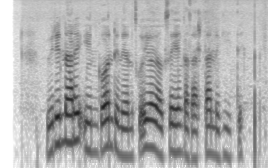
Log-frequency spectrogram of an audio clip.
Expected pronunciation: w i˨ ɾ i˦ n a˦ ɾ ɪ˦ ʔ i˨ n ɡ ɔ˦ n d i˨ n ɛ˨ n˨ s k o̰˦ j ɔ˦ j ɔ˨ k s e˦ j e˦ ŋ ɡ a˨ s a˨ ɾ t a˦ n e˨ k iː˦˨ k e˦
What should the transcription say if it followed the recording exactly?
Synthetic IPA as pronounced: w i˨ ɾ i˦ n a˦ ɾ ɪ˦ ʔ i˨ n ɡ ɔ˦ n d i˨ n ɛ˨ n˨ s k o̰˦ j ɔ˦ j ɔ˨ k s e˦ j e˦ ŋ ɡ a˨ s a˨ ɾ t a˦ n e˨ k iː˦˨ t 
